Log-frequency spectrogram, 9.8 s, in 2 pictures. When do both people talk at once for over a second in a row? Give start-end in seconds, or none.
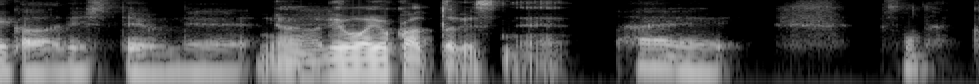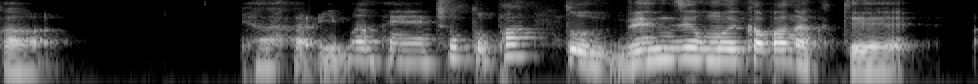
none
